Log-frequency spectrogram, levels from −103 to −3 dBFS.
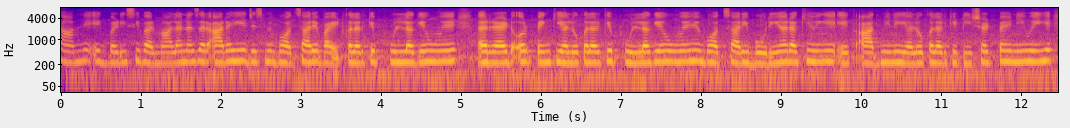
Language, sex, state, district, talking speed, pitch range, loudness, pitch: Hindi, female, Bihar, East Champaran, 215 wpm, 230-245 Hz, -23 LUFS, 235 Hz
